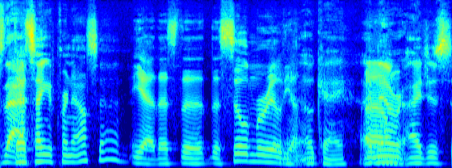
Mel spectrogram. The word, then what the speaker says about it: Silmarillion: and that what is that that's how you pronounce that yeah that's the the silmarillion okay i never i just like just call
